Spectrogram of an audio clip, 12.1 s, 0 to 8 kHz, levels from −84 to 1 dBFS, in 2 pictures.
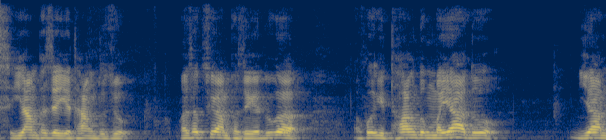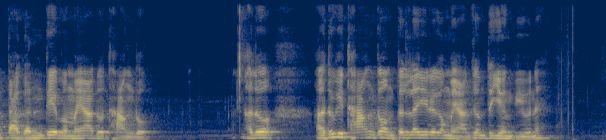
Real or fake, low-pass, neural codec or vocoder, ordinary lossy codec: real; none; none; none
